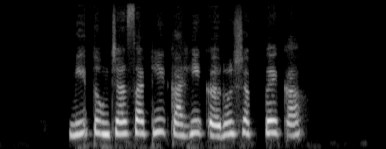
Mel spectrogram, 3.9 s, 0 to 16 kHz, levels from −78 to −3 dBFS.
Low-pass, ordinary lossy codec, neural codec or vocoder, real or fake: 14.4 kHz; none; codec, 44.1 kHz, 2.6 kbps, DAC; fake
